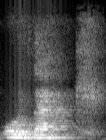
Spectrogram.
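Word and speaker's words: اردک: O, não, o, não é O, é o, no caso de Ordak, Ordak, a palavra Ordak, pato, Ordak, Ordak, tá?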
